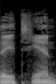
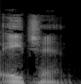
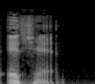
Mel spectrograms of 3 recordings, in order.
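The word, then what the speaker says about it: Etienne: A-chan. – Damn it. I'm reading it and it says ATN, but I know it's now A-chan. Travis A-chan.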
